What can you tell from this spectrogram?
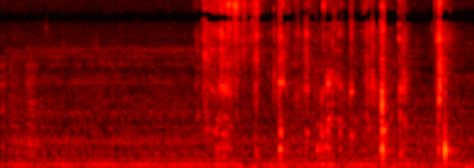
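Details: A Golden Retriever eating a pear chews noisily, with wet, crunchy bites coming in irregular bursts.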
